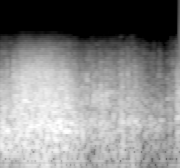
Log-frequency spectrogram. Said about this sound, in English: Back at the stage, Artie clumsily drops an armload of props on a table.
